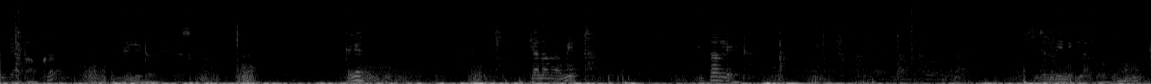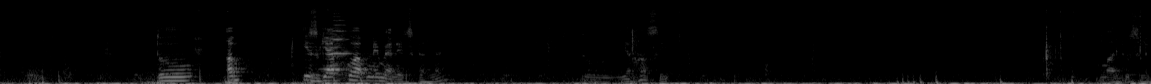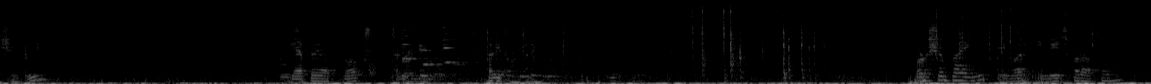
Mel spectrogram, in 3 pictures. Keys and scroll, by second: 11.5 alt+Tab, 18.4 ctrl+space, 28.2 ctrl+d, 30.9 ctrl+alt+0.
